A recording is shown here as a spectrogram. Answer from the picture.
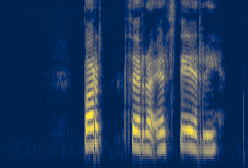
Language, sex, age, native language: Icelandic, female, 10, Icelandic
